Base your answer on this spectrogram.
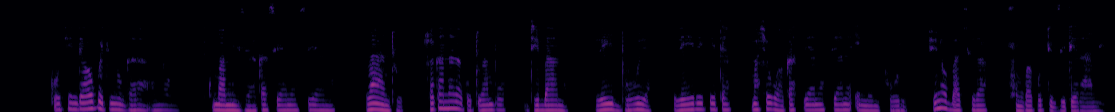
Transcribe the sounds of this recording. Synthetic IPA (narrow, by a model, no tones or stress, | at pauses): kut͡ʃendawok̬we̞tino̞ɡʱaɾaɦanon | kumamiziakasijanasijaːna | ʋantʰu | ʐ̥akanakakutiʋambo | dʱiɓana | ʋe̞ibʱuja | ʋe̞ːɾe̞ke̞ta | maʃo̞koakasijanasijanaʔemuɱpuɾi | ʐ̥ino̞ɓat͡sira | fuŋɡwakutid͡zite̞ɾaːne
